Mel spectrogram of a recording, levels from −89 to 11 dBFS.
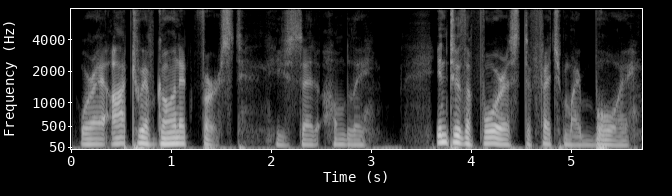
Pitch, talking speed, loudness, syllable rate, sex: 110 Hz, 190 wpm, -19 LUFS, 4.5 syllables/s, male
